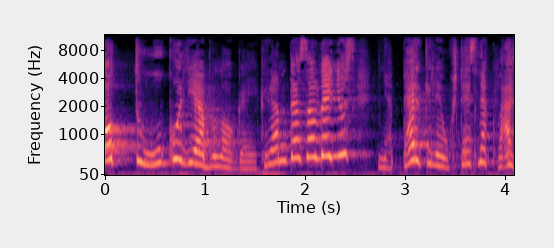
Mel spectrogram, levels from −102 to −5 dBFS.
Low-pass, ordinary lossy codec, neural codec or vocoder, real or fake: 10.8 kHz; MP3, 48 kbps; none; real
